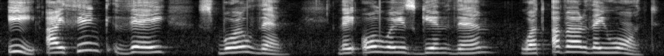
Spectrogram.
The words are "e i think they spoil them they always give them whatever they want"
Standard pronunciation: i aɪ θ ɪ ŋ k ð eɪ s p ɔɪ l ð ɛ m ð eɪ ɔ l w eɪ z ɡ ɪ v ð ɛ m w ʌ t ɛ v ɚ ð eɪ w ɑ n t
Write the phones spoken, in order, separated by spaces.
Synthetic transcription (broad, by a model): i aɪ θ ɪ ŋ k ð eɪ s p ɔɪ l ð ɛ m ð eɪ ɔ l w eɪ z ɡ ɪ v ð ɛ m w ʌ t ɛ v ɚ ð eɪ w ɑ n t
